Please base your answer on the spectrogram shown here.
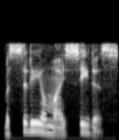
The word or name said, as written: basidiomycetous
